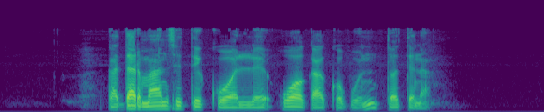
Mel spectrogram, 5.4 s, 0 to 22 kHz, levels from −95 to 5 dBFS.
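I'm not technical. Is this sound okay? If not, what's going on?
Yes, nothing stood out as a problem when listening to this speech recording.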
